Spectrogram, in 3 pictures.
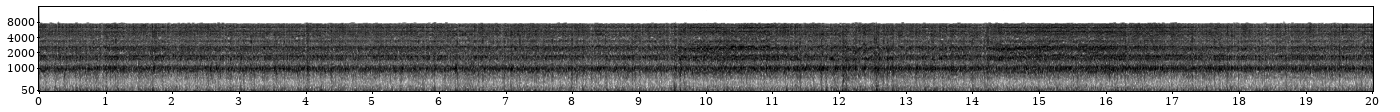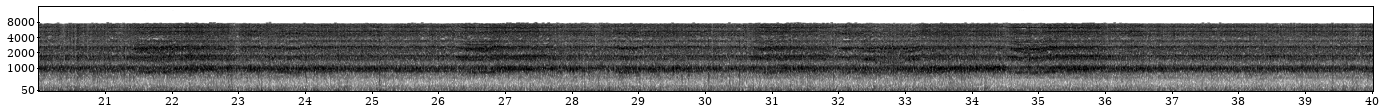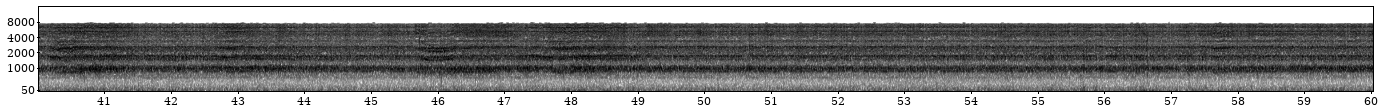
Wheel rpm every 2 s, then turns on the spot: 230, 230, 240, 230, 230, 220, 220, 210, 230, 230, 230, 220, 230, 230, 230, 230, 220, 220, 230, 230, 230, 230, 230, 230, 230, 230, 240, 230, 230, 230.
none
